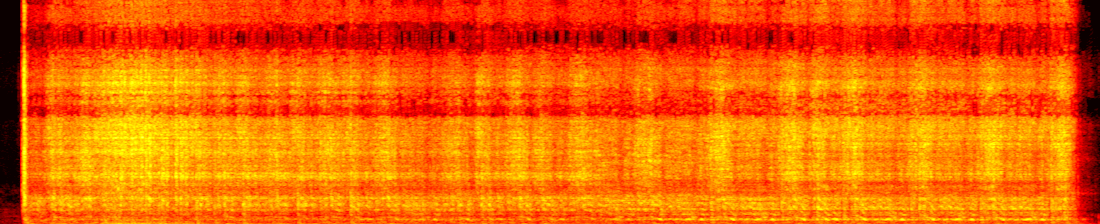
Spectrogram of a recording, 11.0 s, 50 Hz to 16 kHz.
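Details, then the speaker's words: 1989 Supra TS6M ski boat, about 1300 hours, once sunk and long abandoned, on rigged fuel supply into carburetor; catches right away and runs smoothly with no stumbling; fuel pump later suspected not picking up fuel. "see if this fuel pump works you know rained a little bit last night in the carburetor so see how that goes still runs dang good"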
